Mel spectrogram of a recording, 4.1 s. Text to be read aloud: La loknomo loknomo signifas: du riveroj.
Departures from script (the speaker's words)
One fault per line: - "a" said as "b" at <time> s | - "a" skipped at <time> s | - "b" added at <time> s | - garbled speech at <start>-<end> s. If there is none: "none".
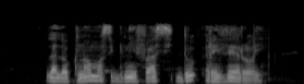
- "loknomo" skipped at 1.4 s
